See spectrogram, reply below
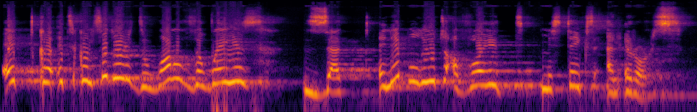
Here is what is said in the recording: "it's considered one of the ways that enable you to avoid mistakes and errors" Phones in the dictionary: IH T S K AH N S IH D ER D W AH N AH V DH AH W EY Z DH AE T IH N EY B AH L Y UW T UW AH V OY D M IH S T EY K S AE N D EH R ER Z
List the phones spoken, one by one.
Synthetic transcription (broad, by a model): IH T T K AH N S IH D ER D W AH N AH V DH AH W EY Z DH AE T IH N EY B AH L Y UW T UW AH V OY D M IH S T EY K S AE N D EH R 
